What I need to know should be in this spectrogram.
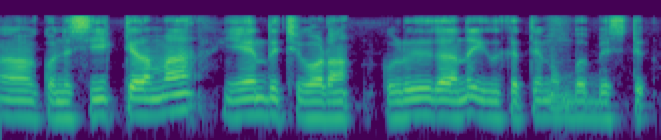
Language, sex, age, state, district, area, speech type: Tamil, male, 18-30, Tamil Nadu, Namakkal, rural, spontaneous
